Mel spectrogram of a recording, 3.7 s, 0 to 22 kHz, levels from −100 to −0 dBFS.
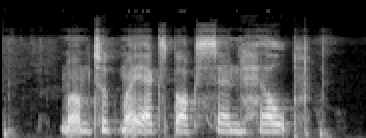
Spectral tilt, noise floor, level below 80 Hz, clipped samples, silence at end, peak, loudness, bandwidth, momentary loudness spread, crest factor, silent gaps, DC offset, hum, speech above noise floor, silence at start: -2 dB/octave; -53 dBFS; -56 dBFS; under 0.1%; 0.4 s; -2 dBFS; -16 LUFS; 10.5 kHz; 11 LU; 16 dB; none; under 0.1%; none; 37 dB; 0.05 s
